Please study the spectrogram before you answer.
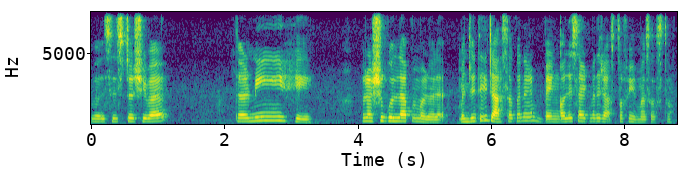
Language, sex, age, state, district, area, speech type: Marathi, female, 18-30, Maharashtra, Thane, urban, spontaneous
